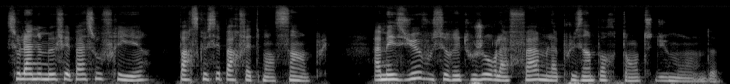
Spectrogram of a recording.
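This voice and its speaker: A woman reading a composed, formal gentleman. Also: mid-range voice, close to an everyday voice. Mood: earnest, polite. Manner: measured, formal, gently insistent. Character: composed, courteous, quietly proud gentleman. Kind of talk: audiobook reading.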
